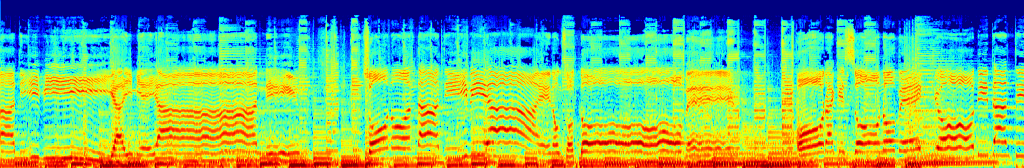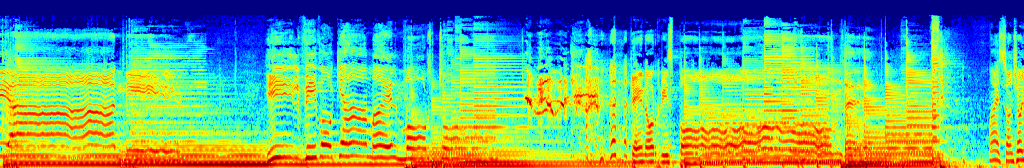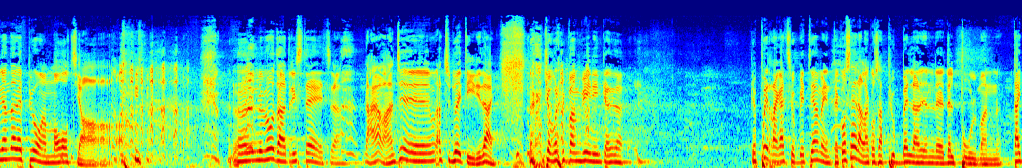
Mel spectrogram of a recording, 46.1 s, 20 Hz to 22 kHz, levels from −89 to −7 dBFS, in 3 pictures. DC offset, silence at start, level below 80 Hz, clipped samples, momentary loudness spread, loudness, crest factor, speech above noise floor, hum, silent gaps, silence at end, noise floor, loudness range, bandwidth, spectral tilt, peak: under 0.1%; 0 s; -24 dBFS; under 0.1%; 6 LU; -12 LUFS; 12 dB; 31 dB; none; none; 0 s; -43 dBFS; 5 LU; 14.5 kHz; -5.5 dB/octave; 0 dBFS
